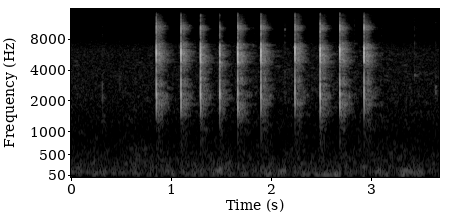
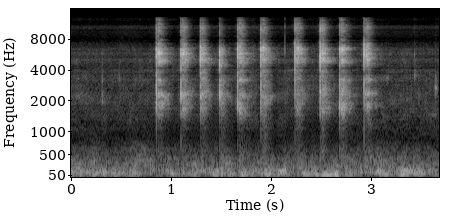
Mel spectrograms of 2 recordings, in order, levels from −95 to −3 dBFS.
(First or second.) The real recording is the first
